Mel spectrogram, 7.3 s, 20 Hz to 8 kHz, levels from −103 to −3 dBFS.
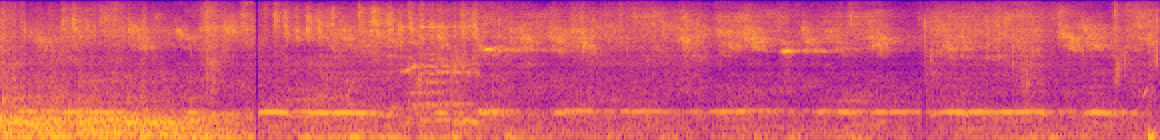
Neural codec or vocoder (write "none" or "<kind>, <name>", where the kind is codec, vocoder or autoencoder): codec, DAC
